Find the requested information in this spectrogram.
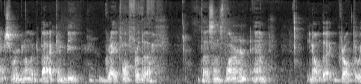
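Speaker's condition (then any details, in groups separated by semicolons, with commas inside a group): ALS; slowly progressing ALS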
